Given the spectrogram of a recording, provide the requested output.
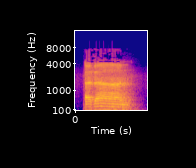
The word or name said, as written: Adhan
